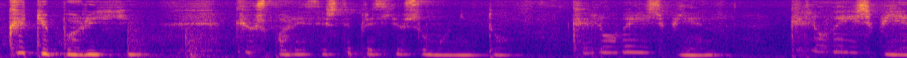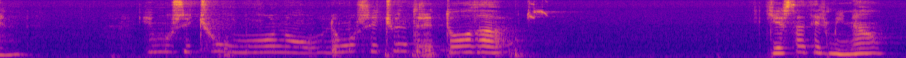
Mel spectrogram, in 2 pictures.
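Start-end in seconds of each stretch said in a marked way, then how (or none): 0.1-10.1 soft whisper, choked with emotion; much softer emotional whisper; moved whisper. Real, not acted. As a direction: whisper it, too moved to speak up. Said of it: "ya lo sabéis que estoy muy emocionada".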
